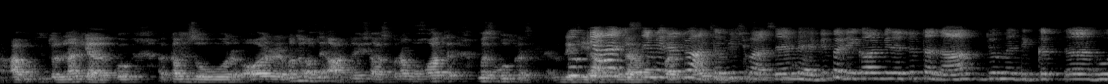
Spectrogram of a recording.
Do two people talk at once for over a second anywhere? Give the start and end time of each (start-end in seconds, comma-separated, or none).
5.7-7.9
